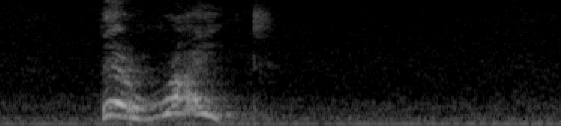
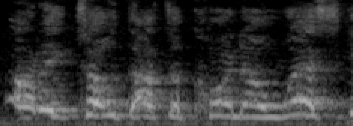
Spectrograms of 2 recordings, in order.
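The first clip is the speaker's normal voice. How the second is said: ordinary delivery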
